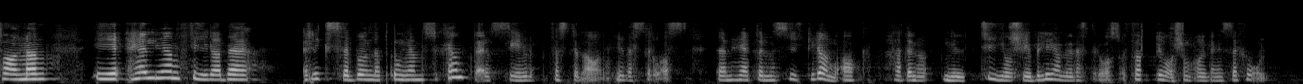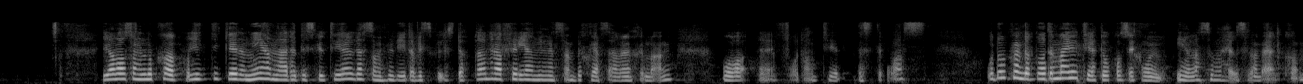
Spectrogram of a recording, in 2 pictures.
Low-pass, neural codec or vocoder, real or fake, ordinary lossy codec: 7.2 kHz; codec, 16 kHz in and 24 kHz out, 0.6 kbps, FireRedTTS-2 codec; fake; AAC, 32 kbps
